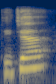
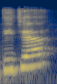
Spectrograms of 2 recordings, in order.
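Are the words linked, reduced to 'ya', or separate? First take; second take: reduced; reduced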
